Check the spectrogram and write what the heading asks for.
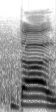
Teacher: खा दाल दाल दाल ज़बान की नोक और सामने के ऊपर वाले दो दांतों की जड़ से अदा होगा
